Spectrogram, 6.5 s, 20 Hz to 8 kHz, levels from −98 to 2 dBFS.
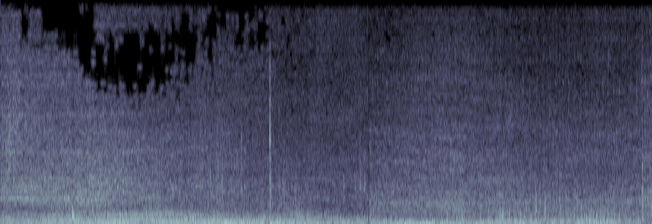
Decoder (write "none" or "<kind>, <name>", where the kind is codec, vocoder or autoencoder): vocoder, BigVGAN v2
